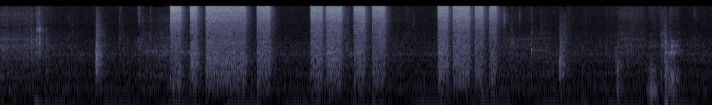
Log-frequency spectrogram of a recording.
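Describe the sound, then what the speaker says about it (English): Short hissing bursts of spray paint come in quick clusters while painting a rustic sauger fish piece, some brief and some longer, close by over a quiet background hum. "a light spray"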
